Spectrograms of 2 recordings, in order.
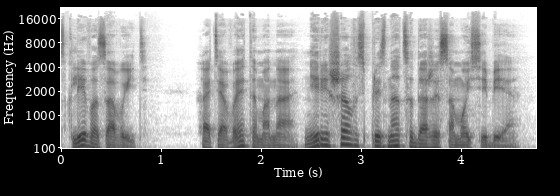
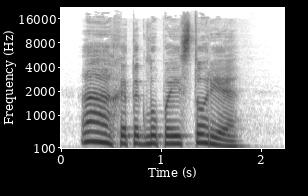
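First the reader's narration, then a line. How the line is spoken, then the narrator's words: Fake laughter. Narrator (Russian): Фальшиво засмеялась Ванесса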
